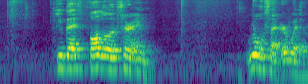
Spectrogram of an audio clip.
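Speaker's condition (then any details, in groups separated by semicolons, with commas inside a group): Cerebral palsy; age 12, almost 13, uses wheelchair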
